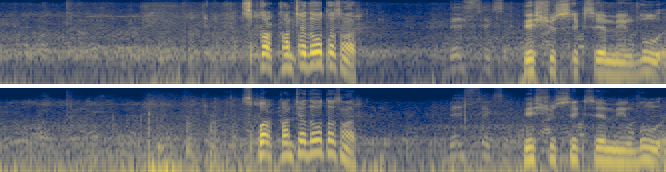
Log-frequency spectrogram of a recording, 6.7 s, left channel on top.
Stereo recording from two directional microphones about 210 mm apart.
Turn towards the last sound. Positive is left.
turn(degrees=25)  # may be behind; listen again after turning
